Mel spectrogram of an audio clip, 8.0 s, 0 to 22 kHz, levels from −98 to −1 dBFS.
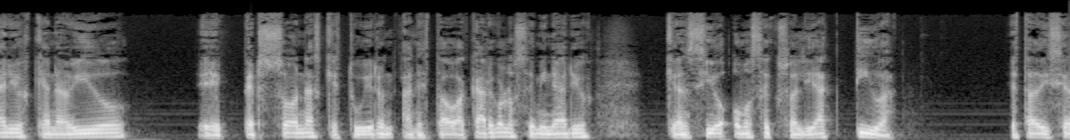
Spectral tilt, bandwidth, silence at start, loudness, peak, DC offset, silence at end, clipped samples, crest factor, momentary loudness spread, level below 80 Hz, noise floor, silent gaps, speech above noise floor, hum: -6.5 dB/octave; 15.5 kHz; 0 s; -14 LUFS; 0 dBFS; under 0.1%; 0 s; under 0.1%; 14 dB; 6 LU; -40 dBFS; -60 dBFS; none; 47 dB; none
